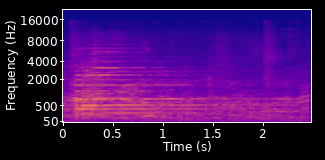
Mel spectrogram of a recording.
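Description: Music: a chord on a plucked string instrument, struck once just after the start and left to ring, fading slowly.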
